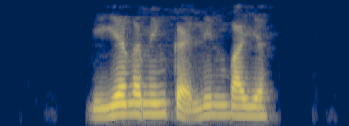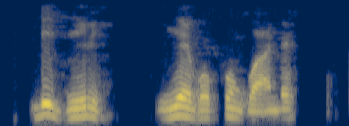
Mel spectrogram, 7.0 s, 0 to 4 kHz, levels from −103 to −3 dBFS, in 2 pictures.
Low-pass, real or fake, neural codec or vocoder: 3.6 kHz; fake; vocoder, 24 kHz, 100 mel bands, Vocos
